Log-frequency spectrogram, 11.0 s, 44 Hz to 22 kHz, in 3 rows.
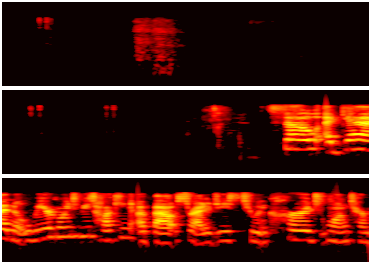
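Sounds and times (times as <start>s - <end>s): faint clicks: 3.9s - 4.9s.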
